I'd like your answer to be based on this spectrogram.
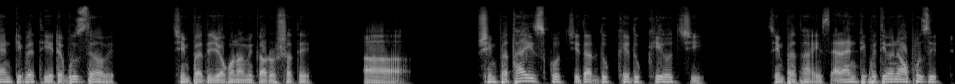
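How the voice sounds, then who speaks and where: Male tutor, Bengali accent, slow exam-prep lesson delivery, low voice. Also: no echo, poor audio. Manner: reads quotations slowly, explains rapidly in Bengali mixed with English. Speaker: teacher.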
